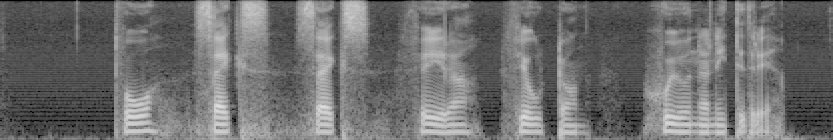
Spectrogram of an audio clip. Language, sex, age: Swedish, male, 28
